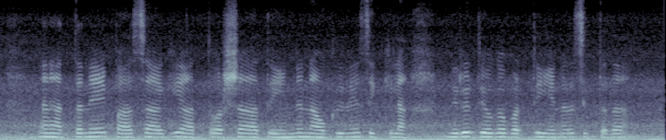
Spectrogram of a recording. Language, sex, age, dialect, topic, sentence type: Kannada, female, 18-24, Northeastern, banking, question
